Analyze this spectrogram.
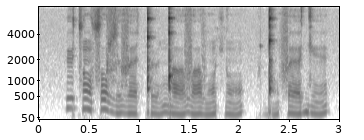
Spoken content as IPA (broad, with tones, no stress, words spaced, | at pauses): y˥˨t͡sõː˥˨so˥˨ɮɪ˩˧˩ vɛ˨˩˦ ǃʏː˨˩˦ŋ͡ǃɐː˨˩˦ vɐː˩˧˩võ˩˧˩çõ˨˩˦ | ɡ͡ǃõ˩˧˩ fɛː˨˩˦dʲẽ˨˩˦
